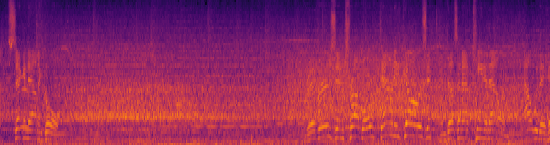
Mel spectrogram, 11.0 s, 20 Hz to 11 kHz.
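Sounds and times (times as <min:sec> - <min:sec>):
crowd roar: 0:00.0 - 0:11.0
music playing: 0:00.0 - 0:11.0.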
